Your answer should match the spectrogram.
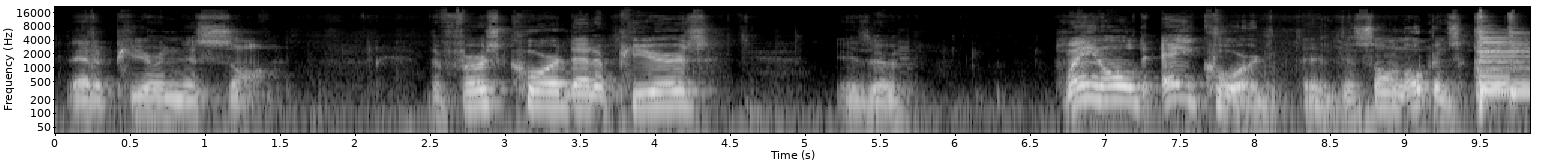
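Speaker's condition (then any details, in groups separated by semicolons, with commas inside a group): No condition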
